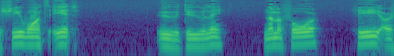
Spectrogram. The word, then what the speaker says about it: uduli: And it's spelled A-N-A-T-L-I. A-N-A-T-L-I. Number three, he or she wants it. And it's spelled U-D-U-L-I. U-D-U-L-I. Number four, he or she wants them. D-U-D-U-L-I. D-U-D-U-L-I.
